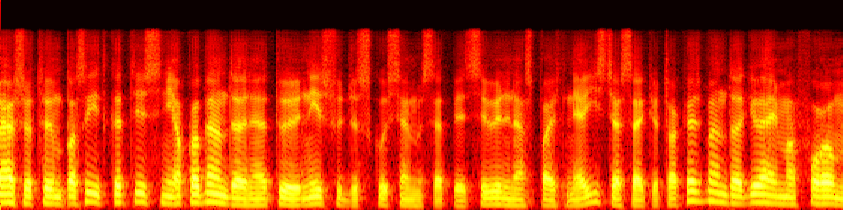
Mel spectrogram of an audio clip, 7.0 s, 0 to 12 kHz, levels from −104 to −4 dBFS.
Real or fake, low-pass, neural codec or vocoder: fake; 7.2 kHz; codec, 16 kHz, 0.3 kbps, FocalCodec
